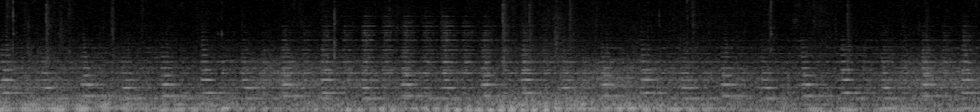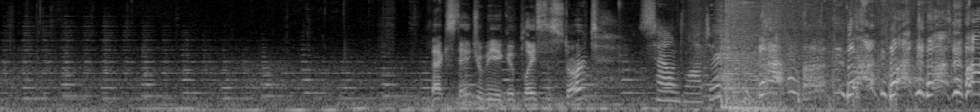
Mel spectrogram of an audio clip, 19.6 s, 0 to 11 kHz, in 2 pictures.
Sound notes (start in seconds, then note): 17.0 screaming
